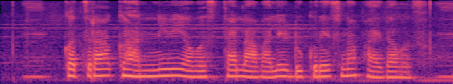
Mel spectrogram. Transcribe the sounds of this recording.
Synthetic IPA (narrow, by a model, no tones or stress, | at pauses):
kət͡sɾaɡʱanːiʋiəʋəst̪ʰalaʋaleɖukɾesnafajd̪aʋəs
